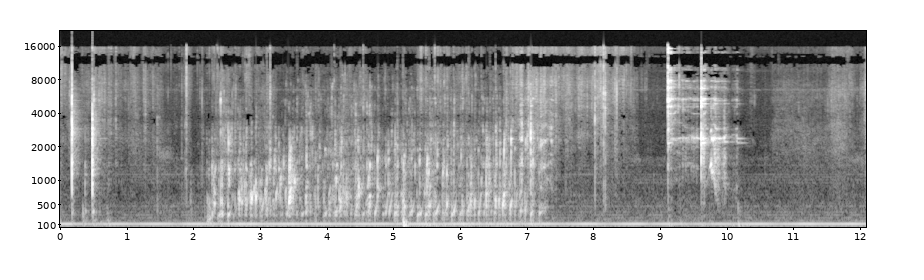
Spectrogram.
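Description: A metal spoon stirring and clinking in a cup of dish-soap mixture for several seconds, then a few sharp taps against the rim, about nine seconds in. A steady low hum runs underneath.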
